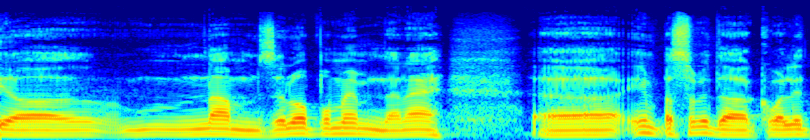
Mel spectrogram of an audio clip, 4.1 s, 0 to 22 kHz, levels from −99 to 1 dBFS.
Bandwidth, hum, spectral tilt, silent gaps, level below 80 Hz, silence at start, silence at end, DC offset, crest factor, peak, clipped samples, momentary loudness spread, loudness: 15 kHz; none; -6 dB/octave; none; -62 dBFS; 0 s; 0 s; under 0.1%; 16 dB; -10 dBFS; under 0.1%; 9 LU; -26 LUFS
